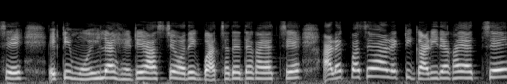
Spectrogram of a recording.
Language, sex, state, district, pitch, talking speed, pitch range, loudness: Bengali, female, West Bengal, Purulia, 290 Hz, 175 wpm, 270-310 Hz, -14 LUFS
